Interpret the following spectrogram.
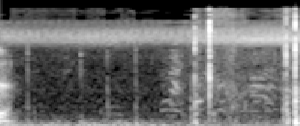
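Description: Soccer ball struck by players' feet in a passing drill: two sharp kicks close together a little past one second in, and another near the end. Under them runs a steady high chirring of insects.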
